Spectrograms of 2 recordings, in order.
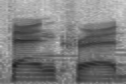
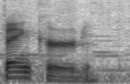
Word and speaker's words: Thancred: And you title it by the actual name, and it's like, instead of, you title it Thancred, and then it's just me pronouncing it Thankard.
